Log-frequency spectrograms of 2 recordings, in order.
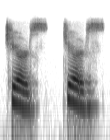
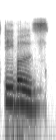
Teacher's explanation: So this S is then pronounced as Z sound.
